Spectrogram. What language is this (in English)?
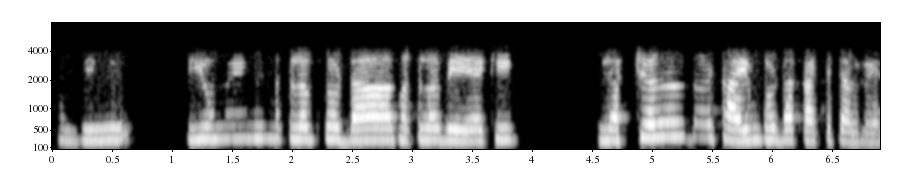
Punjabi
